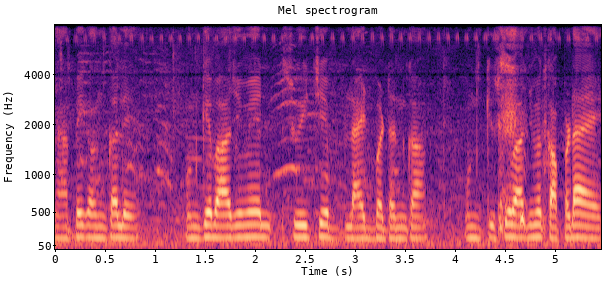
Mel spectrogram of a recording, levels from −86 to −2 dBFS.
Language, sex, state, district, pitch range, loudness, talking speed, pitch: Hindi, male, Maharashtra, Mumbai Suburban, 150-160 Hz, -15 LUFS, 220 wpm, 155 Hz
